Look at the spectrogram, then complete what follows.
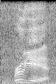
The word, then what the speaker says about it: Brouillette: here to the dam out here at uh bruyette see if you can spell that brew yet i learned people around here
